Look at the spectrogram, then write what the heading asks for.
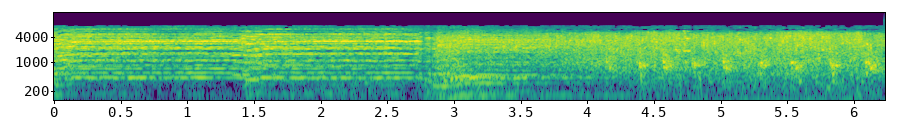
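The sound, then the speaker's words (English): A steady hum gives way after a few seconds to a loud, continuous roar of rushing water and heavy spring rain, filling the scene with dense, hissing noise and no voices. “The bridge is down. Those damn spring rains.”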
